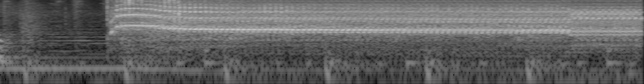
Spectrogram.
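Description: Electric ear-irrigation pump switching on about three-quarters of a second in and running with a loud, steady, high whine, its pitch sinking slightly as it comes up to speed. It is pumping warm water into the ear canal to wash out impacted earwax.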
